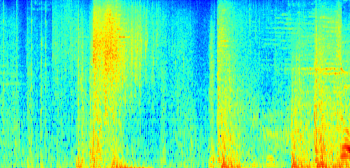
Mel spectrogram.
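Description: Metal weapons clash and strike.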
